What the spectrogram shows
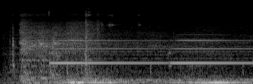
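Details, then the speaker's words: Dodge Dakota 3.7L V6 after repairing melted wiring harness that had shorted cam/crank and throttle position sensor 5V reference: quick crank and catch, idle briefly wavers and stumbles before steadying; cause unknown. "okay A little stumbly let's go check it out"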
